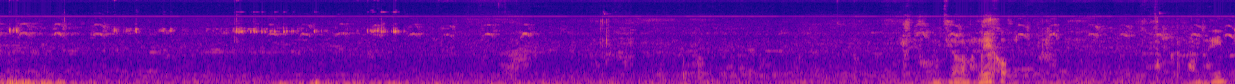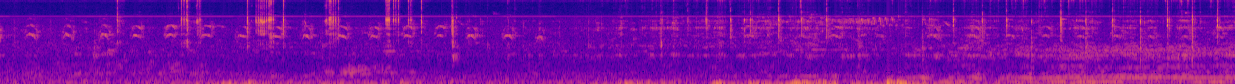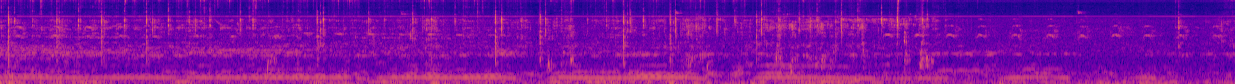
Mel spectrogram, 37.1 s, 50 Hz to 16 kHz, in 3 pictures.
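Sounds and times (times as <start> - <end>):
birds chirping: 0.0 - 37.0
steady low hum: 10.1 - 37.0.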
